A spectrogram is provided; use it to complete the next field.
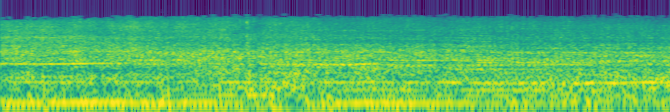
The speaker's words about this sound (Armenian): Մեր նկարահանման պահին, սակայն, շինհրապարակներից մեկից դուրս եկող բեռնատարը փոշին իր հետևից տարածեց ամբողջ ճանապարով։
